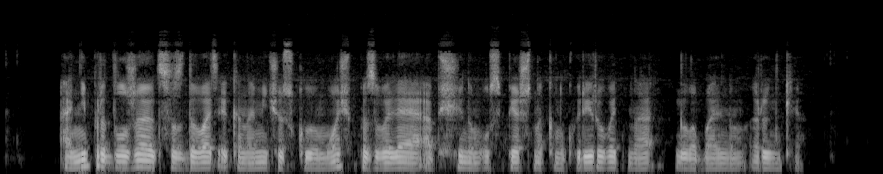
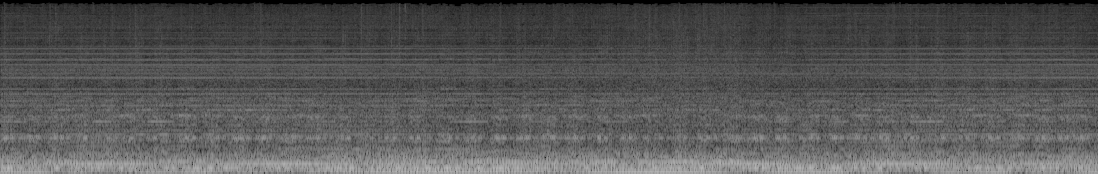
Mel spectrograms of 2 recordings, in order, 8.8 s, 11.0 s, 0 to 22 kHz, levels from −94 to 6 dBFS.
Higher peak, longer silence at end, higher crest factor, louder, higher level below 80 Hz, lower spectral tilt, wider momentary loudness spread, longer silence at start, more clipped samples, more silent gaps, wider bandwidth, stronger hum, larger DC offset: first, -10 dBFS vs -16 dBFS; first, 0.85 s vs 0 s; about the same, 20 dB vs 16 dB; about the same, -30 LUFS vs -32 LUFS; second, -68 dBFS vs -36 dBFS; about the same, -4 dB/octave vs -5 dB/octave; first, 11 LU vs 2 LU; first, 0.6 s vs 0 s; neither; neither; second, 9.4 kHz vs over 20 kHz; neither; neither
